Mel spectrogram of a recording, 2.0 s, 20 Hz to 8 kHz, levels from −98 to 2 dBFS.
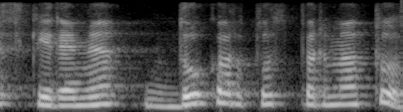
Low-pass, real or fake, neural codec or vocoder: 7.2 kHz; real; none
